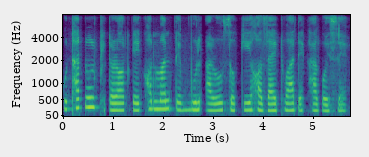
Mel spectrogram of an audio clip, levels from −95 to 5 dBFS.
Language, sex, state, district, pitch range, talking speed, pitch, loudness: Assamese, female, Assam, Kamrup Metropolitan, 190-225 Hz, 105 wpm, 205 Hz, -17 LUFS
